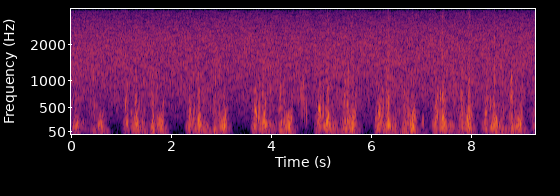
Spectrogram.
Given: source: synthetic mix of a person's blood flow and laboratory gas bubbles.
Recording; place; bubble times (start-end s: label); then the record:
Doppler ultrasound of blood flow; precordium
1.07-1.14 s: bubbles
4.54-4.75 s: bubbles
7.02-7.08 s: bubbles
7.37-7.50 s: bubbles
From the record:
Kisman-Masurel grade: 121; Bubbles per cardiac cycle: 1 to 2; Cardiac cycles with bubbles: 10 to 50%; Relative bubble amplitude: barely perceptible (0.100 to 0.250); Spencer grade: 2 (many but less than half of the cardiac periods contain bubble signals, singularly or in groups); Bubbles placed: only in the low amplitude regions of the cardiac cycle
